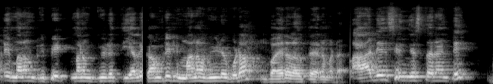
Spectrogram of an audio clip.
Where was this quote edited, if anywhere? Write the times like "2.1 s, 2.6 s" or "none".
3.5 s

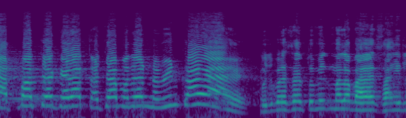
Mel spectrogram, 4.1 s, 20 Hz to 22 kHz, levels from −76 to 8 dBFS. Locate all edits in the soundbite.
2.7 s

